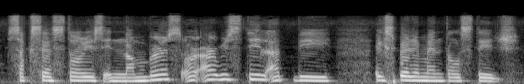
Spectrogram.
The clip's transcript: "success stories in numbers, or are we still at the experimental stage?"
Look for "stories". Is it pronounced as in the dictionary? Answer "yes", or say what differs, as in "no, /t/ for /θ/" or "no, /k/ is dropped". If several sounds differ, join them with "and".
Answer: no, /s/ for /z/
